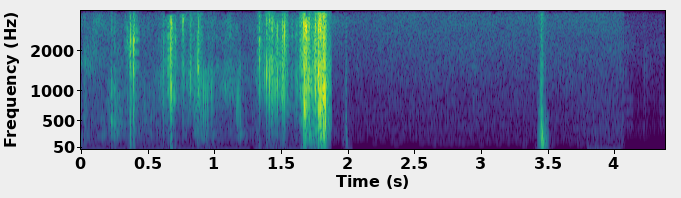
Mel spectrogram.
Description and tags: A sound of a hang up followed by a drop recorded from the caller's perspective. I used software call recorder.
